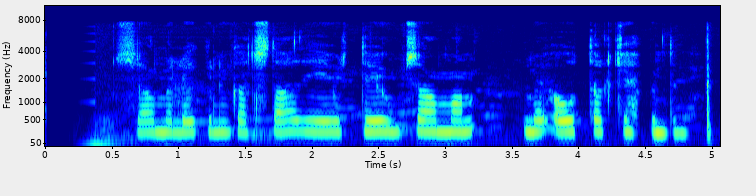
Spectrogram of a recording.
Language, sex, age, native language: Icelandic, male, 14, Icelandic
